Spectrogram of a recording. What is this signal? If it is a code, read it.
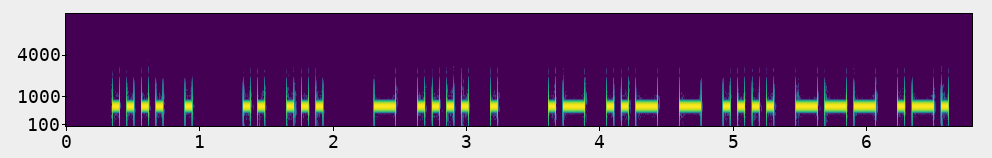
Morse code, heard as a keyed tone, about 22 wpm, 700 Hz. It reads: HE IS THE AUTHOR
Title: Sentences from Top 1200 Words 22wpm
